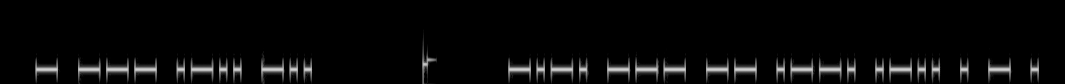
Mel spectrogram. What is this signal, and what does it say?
Morse code, heard as a keyed tone, about 17 wpm, 700 Hz. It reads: TOLD COMPLETE
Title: Sentences from Top 400 Words - New Word Drill - 17wpm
